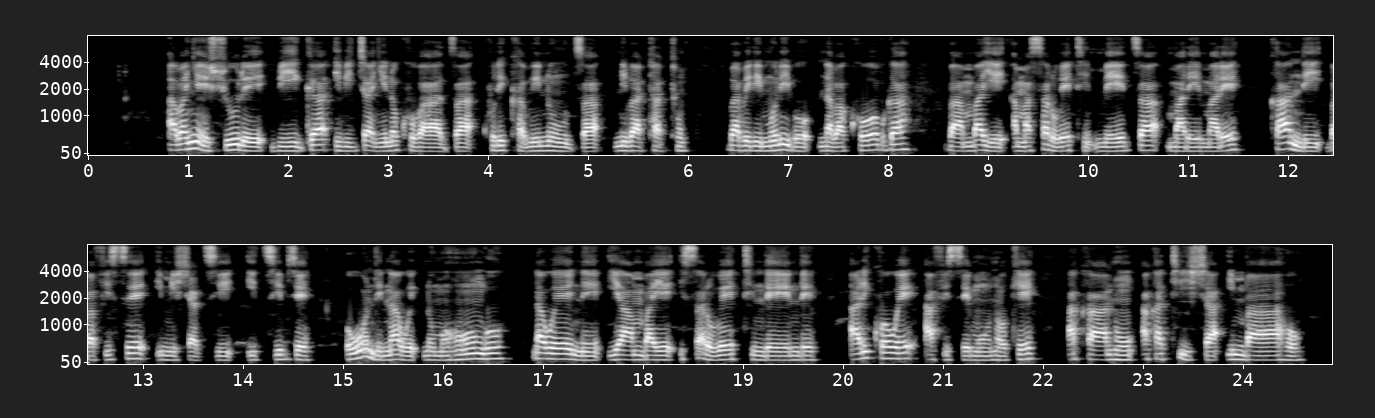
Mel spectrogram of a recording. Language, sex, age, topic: Rundi, male, 25-35, education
